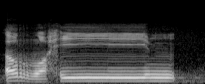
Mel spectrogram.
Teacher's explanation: بتر صوتها عند الوقف عليها حتى يصير صوت الميم أشبه ما يكون باء، يكاد يكون حرف الباء.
